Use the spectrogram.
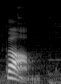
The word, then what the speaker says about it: thumb: Krum num bomb and thumb what do you notice about MV so not only is the be silent it's at the end of the word it's not in the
